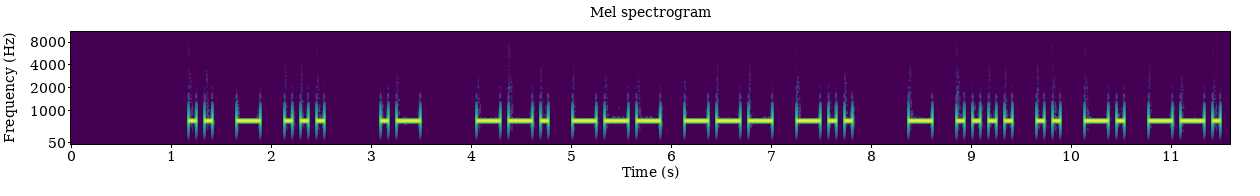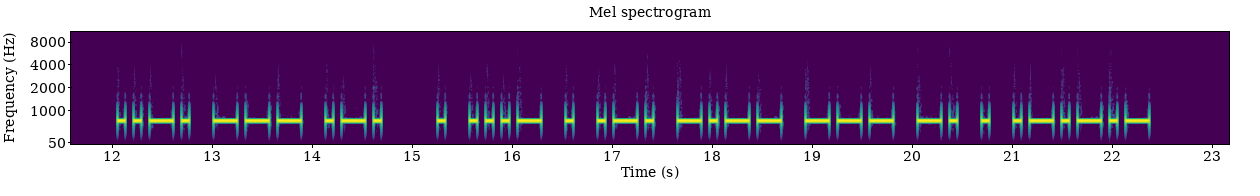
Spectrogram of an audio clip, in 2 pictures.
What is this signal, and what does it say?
Morse code, heard as a keyed tone, about 15 wpm, 700 Hz. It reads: ITS A GOOD THING FOR EVERYONE.
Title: Sentences from Top 1000 Words - Review Part 5 - 15wpm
